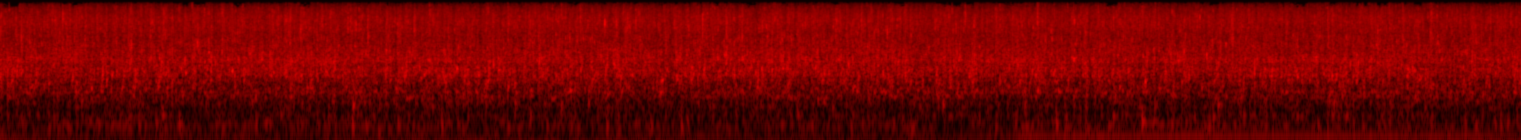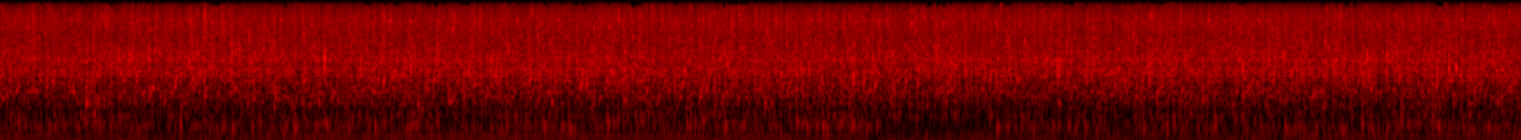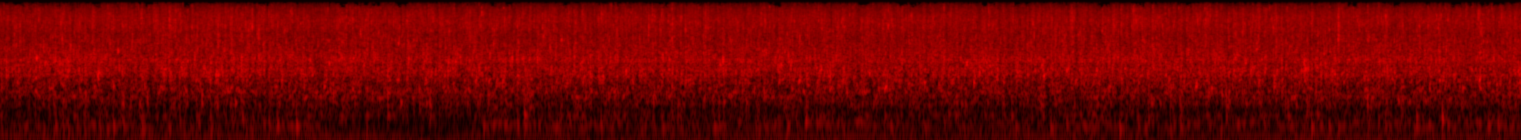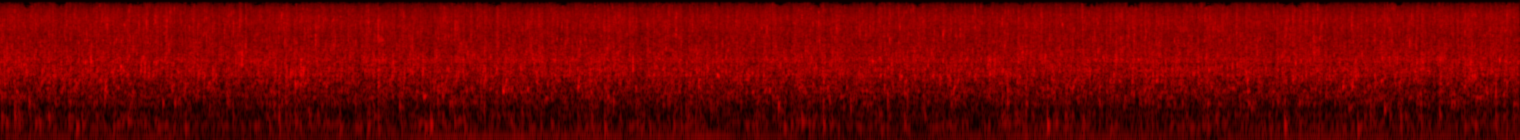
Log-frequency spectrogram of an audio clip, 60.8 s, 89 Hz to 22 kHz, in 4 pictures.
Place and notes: Punnetts Town, UK - Flitterbrook Stream, East Sussex
This small stream is located in a ghyll - a small but deep wooded valley in East Sussex. A public footpath bisects the stream and is crossed by a small bridge. The recorder was placed close to two small drops in the sandstone stream bed. We haven't had much rain recently so the flow was fairly light. There were several Blackbirds 'chinking' nearby. Tascam DR-05 with wind muff.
